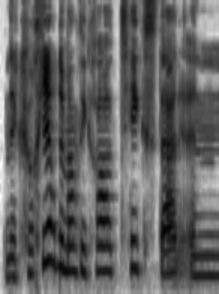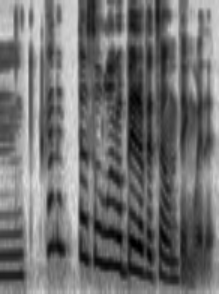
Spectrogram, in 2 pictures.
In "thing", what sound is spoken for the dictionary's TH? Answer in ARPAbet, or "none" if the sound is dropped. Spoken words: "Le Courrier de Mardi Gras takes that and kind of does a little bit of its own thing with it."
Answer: TH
